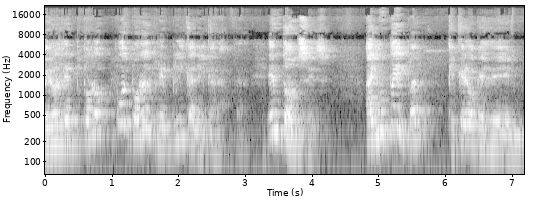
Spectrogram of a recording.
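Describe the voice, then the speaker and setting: Speaking at a very slow pace, a man with a high pitch makes very wide pitch swings. Audible room echo and noticeable background noise fill the recording. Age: 60s. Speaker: physician and invited lecturer. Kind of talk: lecture. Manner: halting, with many self-corrections.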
